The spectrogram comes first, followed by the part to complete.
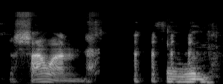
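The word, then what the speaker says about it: Samhain: a comment about that so Sam hay pronounced saan H and in fact if you look at pronunciations on the internet you get four or five different ones so take your choice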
